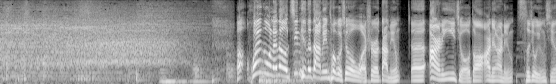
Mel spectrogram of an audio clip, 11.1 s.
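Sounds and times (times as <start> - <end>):
crowd applauding: 0.0 - 4.4
speech: 4.7 - 11.1.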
